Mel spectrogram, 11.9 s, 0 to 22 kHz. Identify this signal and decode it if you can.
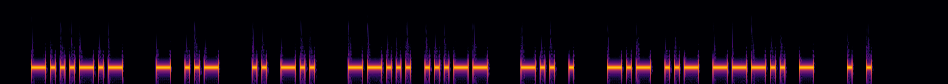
Morse code, heard as a keyed tone, about 21 wpm, 700 Hz. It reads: <BK> TU ID 73 DE KU8T EE
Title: POTA QSO Practice - 20wpm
